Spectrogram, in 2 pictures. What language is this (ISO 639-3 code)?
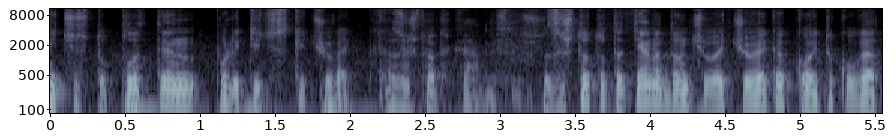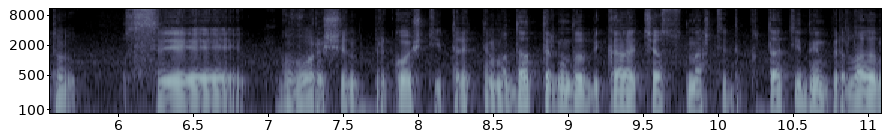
bul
